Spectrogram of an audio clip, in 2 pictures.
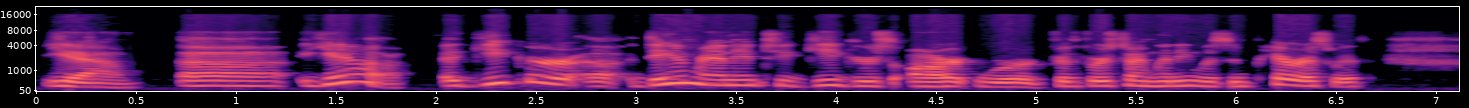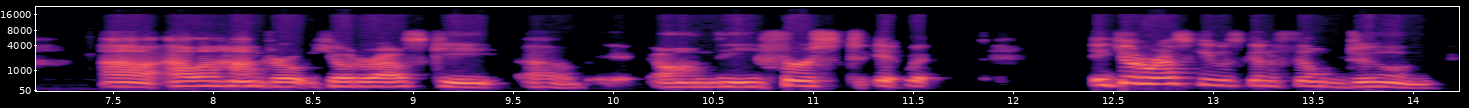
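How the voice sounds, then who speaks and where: A woman being interviewed, telling anecdotes casually in a halting way. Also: medium pitch, expressive. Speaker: interview guest. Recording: dull, lo-fi sound.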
